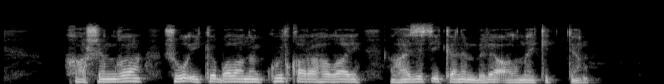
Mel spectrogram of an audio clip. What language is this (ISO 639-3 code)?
bak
